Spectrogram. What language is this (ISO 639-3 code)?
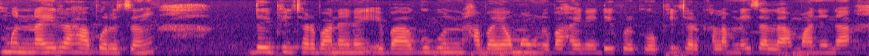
brx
